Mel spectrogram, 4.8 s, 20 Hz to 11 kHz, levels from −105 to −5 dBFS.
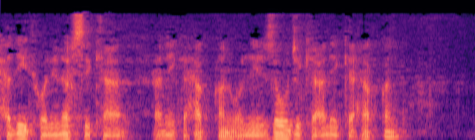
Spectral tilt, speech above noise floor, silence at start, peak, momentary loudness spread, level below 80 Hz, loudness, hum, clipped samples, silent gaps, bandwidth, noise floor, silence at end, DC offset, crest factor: -5.5 dB/octave; 29 dB; 0 s; -10 dBFS; 8 LU; -50 dBFS; -29 LUFS; none; under 0.1%; none; 8 kHz; -58 dBFS; 0.5 s; under 0.1%; 20 dB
